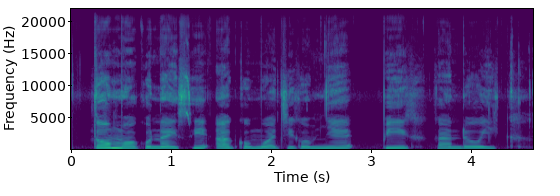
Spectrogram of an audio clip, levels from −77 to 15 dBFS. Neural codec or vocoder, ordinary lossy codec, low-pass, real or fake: vocoder, 44.1 kHz, 128 mel bands every 256 samples, BigVGAN v2; none; none; fake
